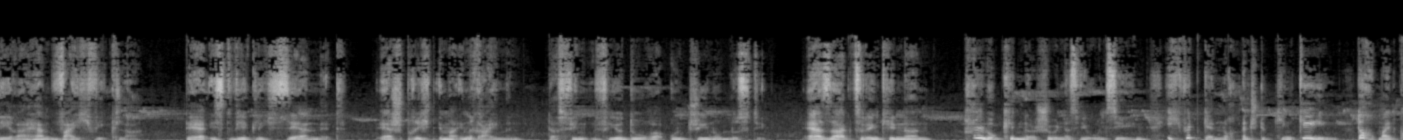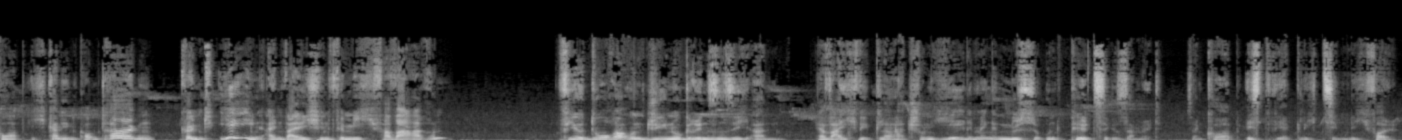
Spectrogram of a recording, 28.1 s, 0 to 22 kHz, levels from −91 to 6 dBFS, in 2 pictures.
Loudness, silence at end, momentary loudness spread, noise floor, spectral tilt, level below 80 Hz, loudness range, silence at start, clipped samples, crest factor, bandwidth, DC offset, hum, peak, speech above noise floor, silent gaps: -21 LUFS; 0.05 s; 15 LU; -50 dBFS; -3.5 dB/octave; -44 dBFS; 4 LU; 0 s; under 0.1%; 22 dB; 16.5 kHz; under 0.1%; none; 0 dBFS; 28 dB; none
